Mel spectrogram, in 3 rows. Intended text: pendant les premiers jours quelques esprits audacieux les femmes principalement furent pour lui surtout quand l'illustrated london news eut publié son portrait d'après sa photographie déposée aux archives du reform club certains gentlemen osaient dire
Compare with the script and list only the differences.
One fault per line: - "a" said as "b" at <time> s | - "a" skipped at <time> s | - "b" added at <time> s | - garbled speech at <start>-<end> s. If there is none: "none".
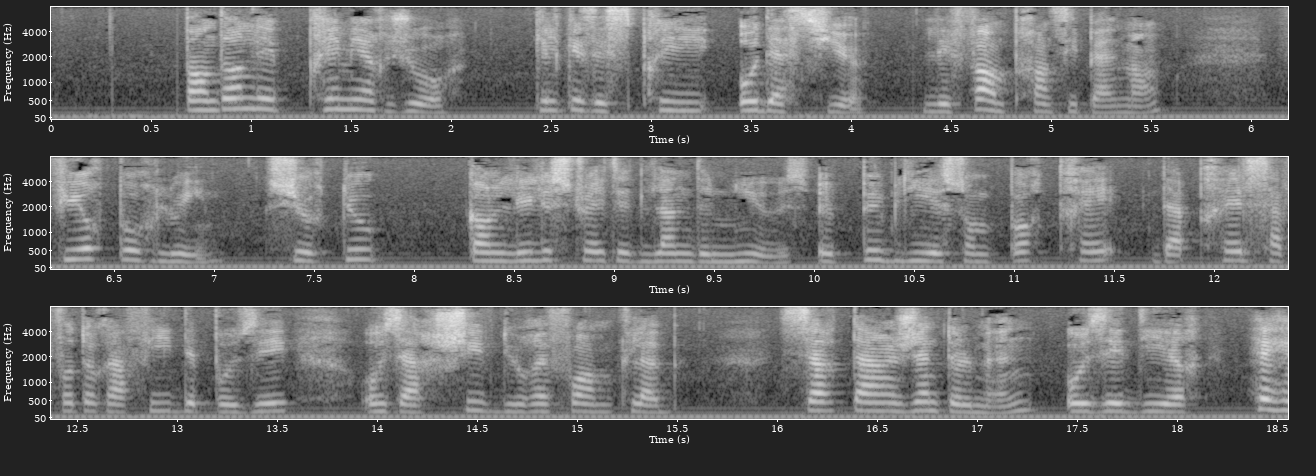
none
